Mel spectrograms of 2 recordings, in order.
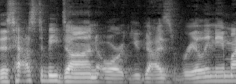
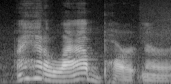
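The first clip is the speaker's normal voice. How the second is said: acted-out yearning, wistful, longing tone. Describing an episode, quoting a character's line while imitating a longing tone. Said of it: "there's this longing in her voice".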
